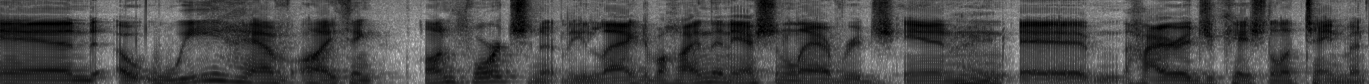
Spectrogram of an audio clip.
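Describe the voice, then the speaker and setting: Fairly quick and very even in loudness, a man with a plain, everyday voice speaks at a fairly low pitch with lively intonation. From Texas. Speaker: economics professor. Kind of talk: interview. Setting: studio.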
